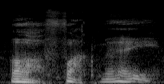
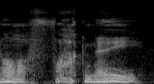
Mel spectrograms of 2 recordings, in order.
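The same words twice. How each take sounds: First: Very slow, drawn-out exasperated sigh of words; slow fed-up groan. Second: Put-on stretched, weary kid's complaint; slow fed-up groan. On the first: Kid stuck waiting while parents chat, very slow groan. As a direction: drag it out like a bored kid. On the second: Bored kid outside Woolies, drawn-out weary groan. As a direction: let each word sag slowly. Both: Shown as a demonstration. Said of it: "this is the equivalent of a kid saying".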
